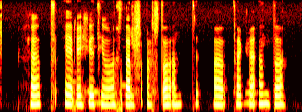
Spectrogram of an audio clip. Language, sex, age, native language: Icelandic, female, 13, Icelandic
